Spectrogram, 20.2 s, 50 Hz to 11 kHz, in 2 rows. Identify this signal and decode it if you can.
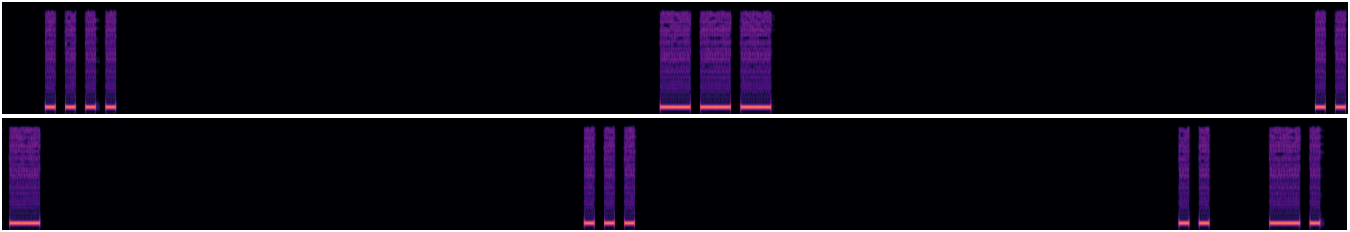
Morse code, heard as a keyed tone, about 16 wpm, spaced as for 3 wpm, 800 Hz. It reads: HOUSIN
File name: Special INGs-mp3s / Special INGs-mp3s / Slow ing @10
